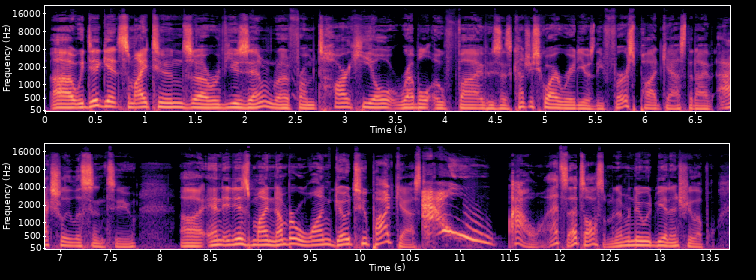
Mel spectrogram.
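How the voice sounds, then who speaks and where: A man co-hosting a podcast, talking in an animated, casual way with lots of fillers and restarts. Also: a little high, fairly quick, dry recording, studio quality. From Southern US. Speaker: podcast co-host. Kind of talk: casual chat.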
